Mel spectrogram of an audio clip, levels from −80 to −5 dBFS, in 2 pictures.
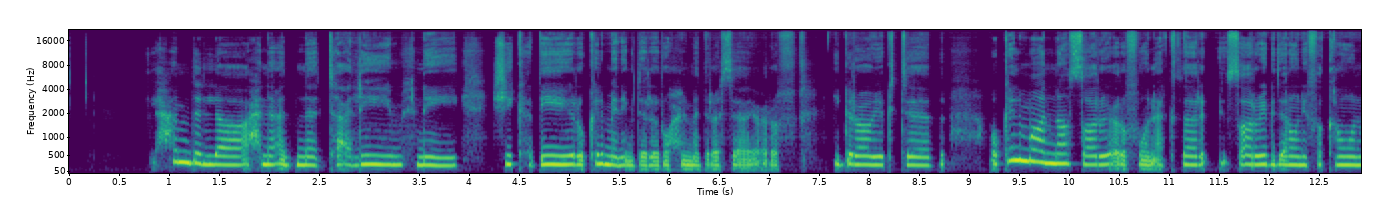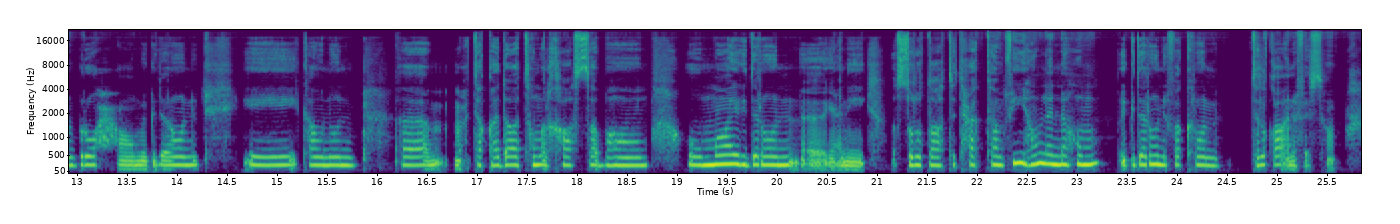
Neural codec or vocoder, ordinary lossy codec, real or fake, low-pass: none; none; real; none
